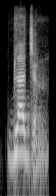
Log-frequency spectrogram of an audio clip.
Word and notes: bludgeon: Indian

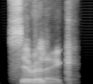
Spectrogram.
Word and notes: Cyrillic: British English

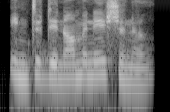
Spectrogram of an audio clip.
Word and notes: interdenominational: Indian

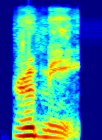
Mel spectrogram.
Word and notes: rimy: Indian

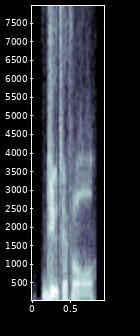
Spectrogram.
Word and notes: dutiful: British English

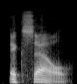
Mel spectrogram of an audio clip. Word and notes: excel: American English

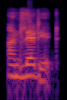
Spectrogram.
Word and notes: unleaded: Indian

